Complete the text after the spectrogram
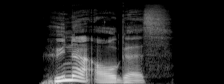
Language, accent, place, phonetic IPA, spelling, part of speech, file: German, Germany, Berlin, [ˈhyːnɐˌʔaʊ̯ɡəs], Hühnerauges, noun, De-Hühnerauges.ogg
- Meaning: genitive singular of Hühnerauge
